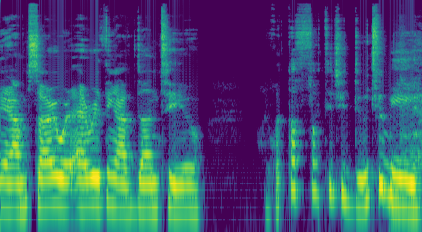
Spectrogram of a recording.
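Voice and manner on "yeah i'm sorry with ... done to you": mock tearful voice, lower. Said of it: "started crying".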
